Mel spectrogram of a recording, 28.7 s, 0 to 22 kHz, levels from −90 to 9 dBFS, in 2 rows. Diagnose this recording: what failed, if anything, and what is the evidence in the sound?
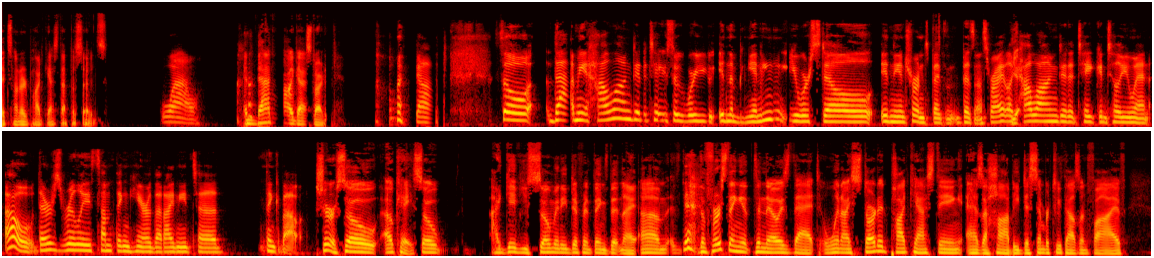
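Network: repeated packet loss (robotic sound) at 1.43–4.13 s after "podcast episodes", 4.61–6.23, 7.97–8.83 and 9.47–10.19 s, where gaps up to 140 ms are patched by repeating sound. A spectrogram shows smeared, stepped harmonics.

Network: burst of packet loss at 7.01–7.11 s, before "I mean how long". About 80 ms is lost and bridged by a fading continuation, which shows as a decaying smear before the audio jumps ahead.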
